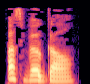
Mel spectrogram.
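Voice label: "aasvogel", British English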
